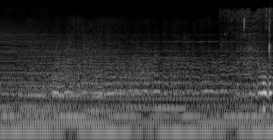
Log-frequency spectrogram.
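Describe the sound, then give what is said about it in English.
A dense, droning swarm of agitated bees buzzes around a hive in a room, loud, holding a steady layered hum from start to finish with no voices. “Yes, though you also notice the bees don't seem happy about your presence.”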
